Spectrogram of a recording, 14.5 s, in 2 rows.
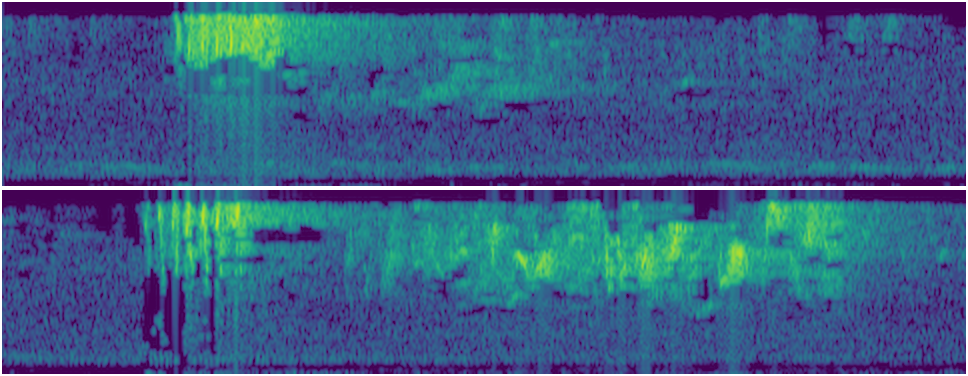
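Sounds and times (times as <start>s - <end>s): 
Greenish warbler song of high twittering notes, Phylloscopus trochiloides: 1.3s - 4.3s, 8.3s - 14.4s.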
